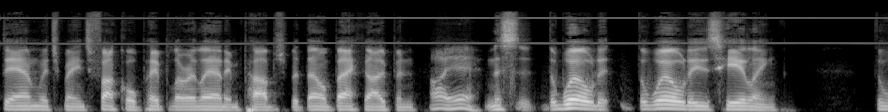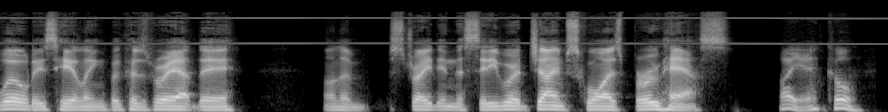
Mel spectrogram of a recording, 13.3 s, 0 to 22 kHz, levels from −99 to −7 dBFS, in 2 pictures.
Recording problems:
high-pitched whine; faint; throughout; 11 kHz, 25 dB below the speech

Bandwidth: 14 kHz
